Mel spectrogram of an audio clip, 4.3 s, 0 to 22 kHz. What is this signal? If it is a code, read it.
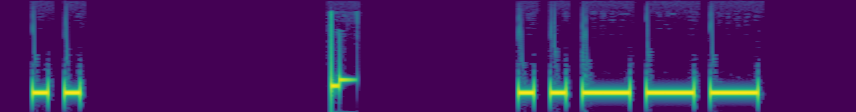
Morse code, heard as a keyed tone, about 15 wpm, 700 Hz. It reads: I 2
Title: Single Character (Letter:Number:Punctuation:Prosign) 15wpm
